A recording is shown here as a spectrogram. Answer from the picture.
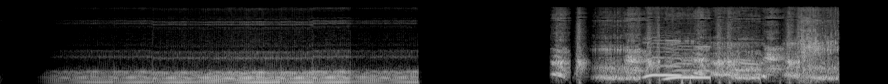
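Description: Two loud bursts of combat sounds from a roughly 30-year-old video game, accompanying each blow a knight deals in a fight against a Trock: a sustained, guttural roaring battle cry, a brief silence, then a harsher stretch of growling screams with rising and falling yells.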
